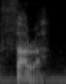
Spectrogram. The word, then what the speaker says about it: thorough: U for through and we have the sound ah for thorough or burra and the best way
